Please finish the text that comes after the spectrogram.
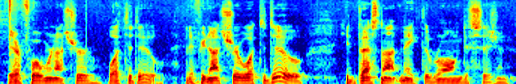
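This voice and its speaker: A man's voice: low voice, fairly quick, darkish tone, a little hiss or hum. A man speaking as an expert in an interview soundbite.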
